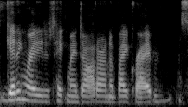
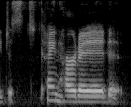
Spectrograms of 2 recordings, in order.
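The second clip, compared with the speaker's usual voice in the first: normal talking voice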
